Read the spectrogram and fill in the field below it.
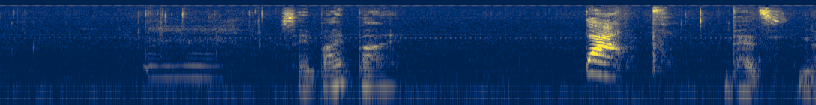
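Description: A toddler squeals and babbles happily.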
